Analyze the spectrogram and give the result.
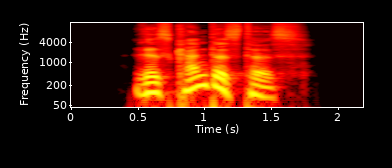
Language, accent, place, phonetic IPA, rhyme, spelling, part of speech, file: German, Germany, Berlin, [ʁɪsˈkantəstəs], -antəstəs, riskantestes, adjective, De-riskantestes.ogg
- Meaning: strong/mixed nominative/accusative neuter singular superlative degree of riskant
